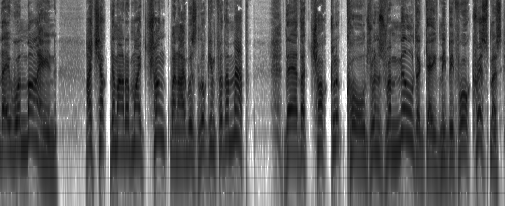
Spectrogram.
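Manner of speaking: high, heated explanation; exasperated. Acted. Friend explaining love potion, exasperated. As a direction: hammer the truth home, exasperated.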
